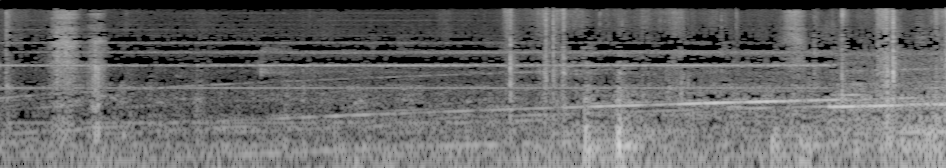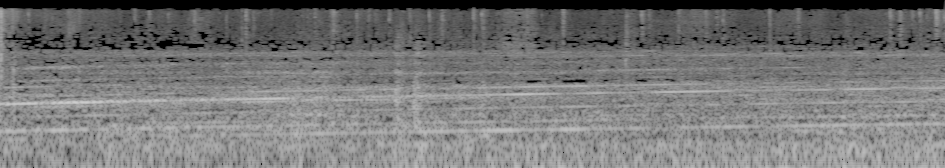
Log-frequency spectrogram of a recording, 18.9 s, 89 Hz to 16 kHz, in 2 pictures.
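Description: A Hankyu 9300 series Kyoto Line limited express train, Kawaramachi to Umeda, running from Nagaoka-Tenjin toward Takatsuki-shi: a steady, loud rumble of wheels on track with a motor whine that climbs in pitch as it accelerates, plus occasional clacks. No voices.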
